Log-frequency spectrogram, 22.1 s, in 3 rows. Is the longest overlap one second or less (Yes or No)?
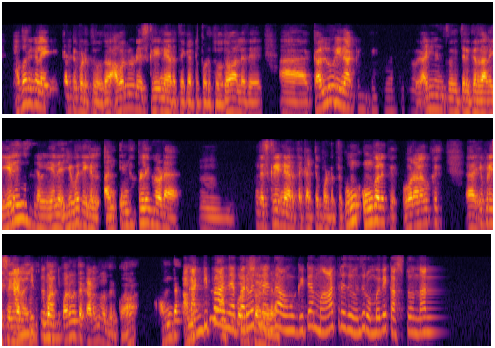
No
